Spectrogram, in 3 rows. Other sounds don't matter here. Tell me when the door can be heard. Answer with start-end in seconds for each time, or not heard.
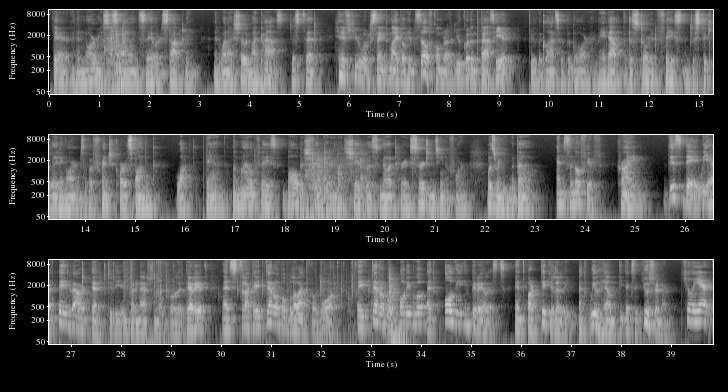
1.0-1.6, 18.3-19.6, 31.8-33.7.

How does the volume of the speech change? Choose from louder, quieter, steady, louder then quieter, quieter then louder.
steady.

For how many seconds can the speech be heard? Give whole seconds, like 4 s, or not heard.
40 s.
